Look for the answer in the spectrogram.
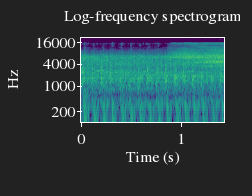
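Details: Honda CBR 125 (2004-2006) single idling before an oil change, fairing removed: quick, even putter of about ten beats a second, steady and clean, warming up healthily; normal idle.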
